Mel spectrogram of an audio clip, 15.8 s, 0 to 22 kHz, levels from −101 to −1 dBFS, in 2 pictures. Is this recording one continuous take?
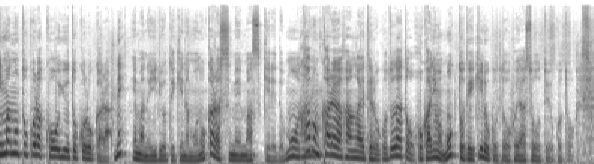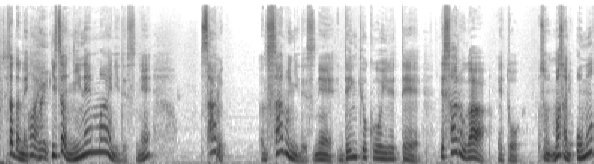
no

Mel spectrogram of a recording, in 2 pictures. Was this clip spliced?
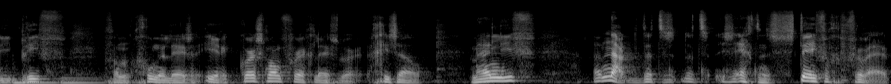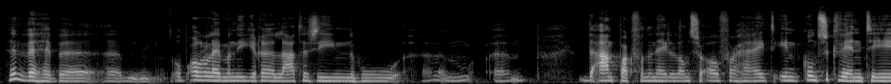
yes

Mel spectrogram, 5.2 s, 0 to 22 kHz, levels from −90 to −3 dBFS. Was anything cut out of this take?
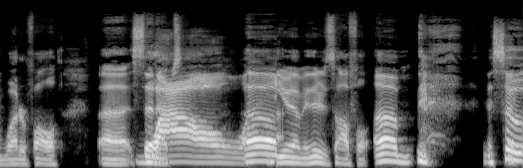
yes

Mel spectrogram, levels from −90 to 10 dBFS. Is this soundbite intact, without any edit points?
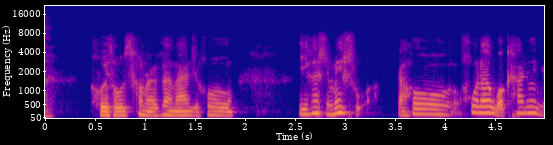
yes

